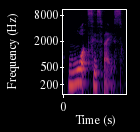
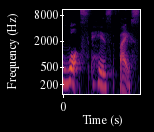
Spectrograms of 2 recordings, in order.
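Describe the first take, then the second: First: The phrase is said quickly and run together. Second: The phrase is said slowly and carefully.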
